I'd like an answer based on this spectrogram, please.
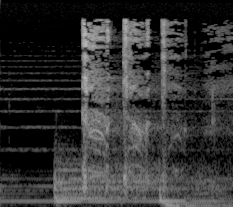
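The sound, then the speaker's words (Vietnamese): A young girl coughs several times after being choked by the throat. A low throaty rasp is followed by a few sharp, harsh coughs in quick succession. “Bảo Nhi ho lên vài tiếng”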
